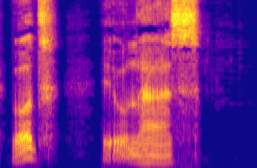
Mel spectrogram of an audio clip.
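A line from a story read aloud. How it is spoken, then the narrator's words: Quiet. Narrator (Russian): один из них тихо сказал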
